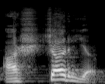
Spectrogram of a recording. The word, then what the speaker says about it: आश्चर्य: अद या स अभ्यास आ आद च य य पर क्या रिफ की मात्रा इस क्या पढ़ेंगे आश्चर्य अ अद या य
